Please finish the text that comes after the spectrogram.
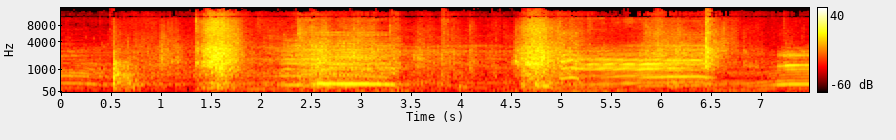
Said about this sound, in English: We've got somebody's replacement dairy heifers. As you can see, they're a mixture of breeds, Montbéliard, Jerseyans, Frisians, and we just rear them.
